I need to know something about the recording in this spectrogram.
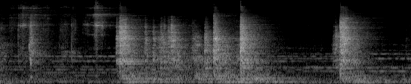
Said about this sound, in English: here while I unlock the door.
